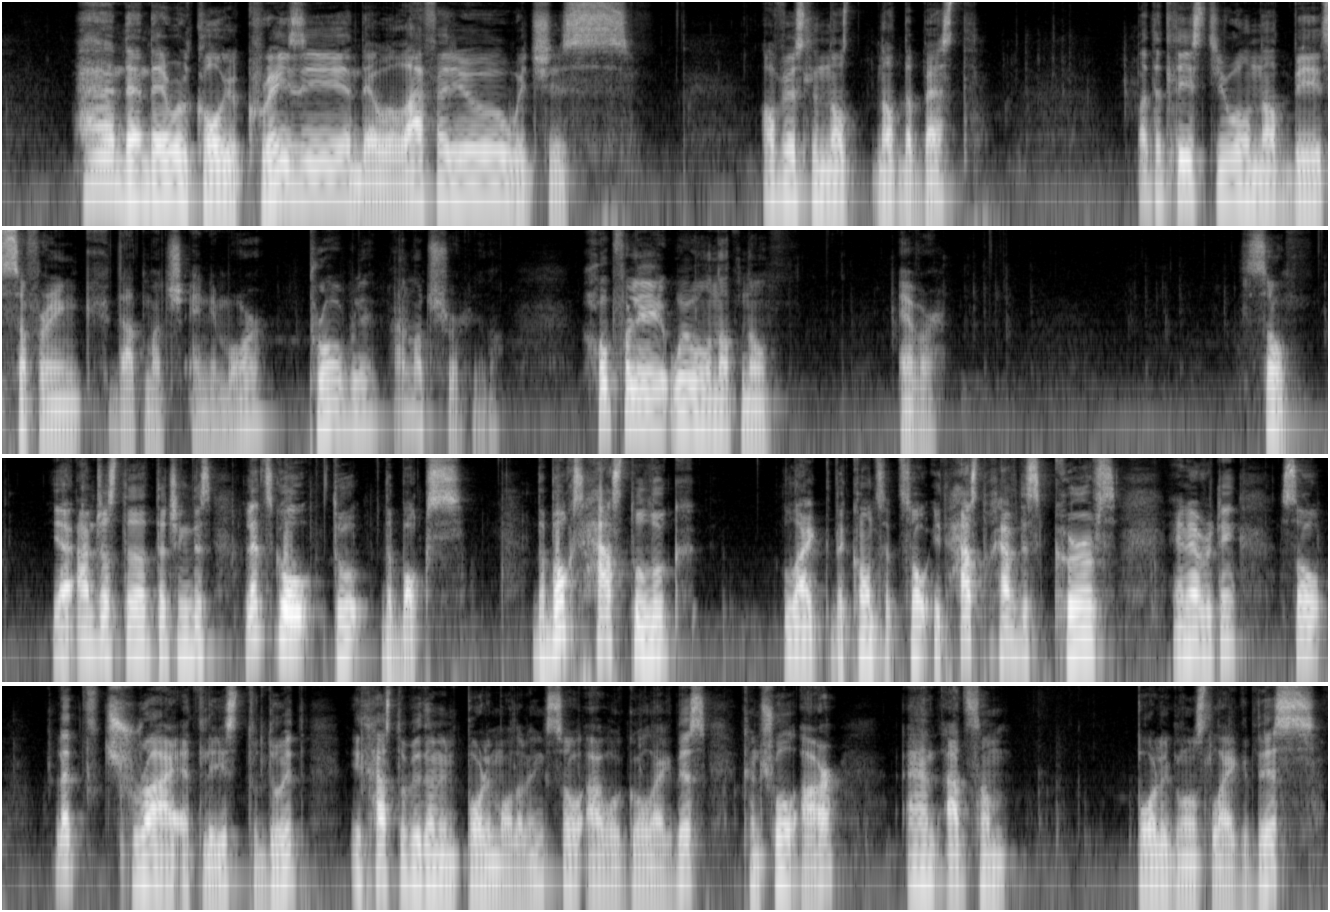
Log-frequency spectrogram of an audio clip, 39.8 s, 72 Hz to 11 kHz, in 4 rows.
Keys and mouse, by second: 8.2-18.4 drag, 18.4-19.5 ctrl+alt+right drag, 19.1 alt+q, 21.5 alt+q, 30.1 alt+q, 30.5 ctrl+Tab, 32.3 Tab, 35.1 ctrl+r, 35.5-36.9 drag, 36.9-39.7 middle drag, 38.7 ctrl+Tab.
